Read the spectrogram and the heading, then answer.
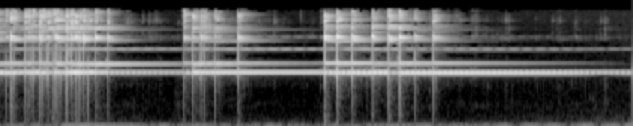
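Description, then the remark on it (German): An antique table bell of pure silver rings in three quick, shaken bursts, each a rapid tinkling of strikes over a bright sustained tone, the final one left to shimmer and fade, clear with no voices. “Und dann habe ich tatsächlich auch noch zwei kostbare alte Tischglocken aus reinem Silber.”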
